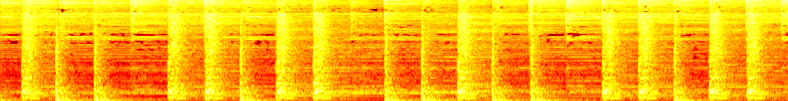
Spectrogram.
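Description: Acoustic drum kit played in a steady, even beat: bass drum, snare and cymbals struck about three times a second, with the drums ringing briefly after each hit.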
